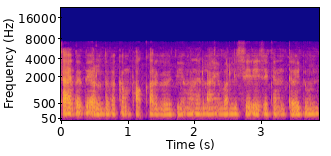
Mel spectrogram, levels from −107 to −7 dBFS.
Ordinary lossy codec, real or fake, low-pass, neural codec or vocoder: none; fake; 7.2 kHz; vocoder, 22.05 kHz, 80 mel bands, HiFi-GAN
